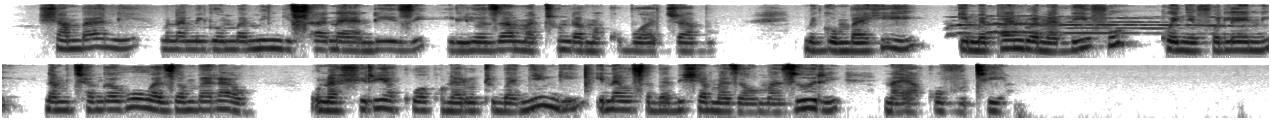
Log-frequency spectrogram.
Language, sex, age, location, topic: Swahili, female, 18-24, Kisumu, agriculture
